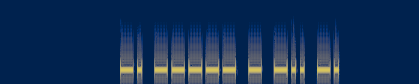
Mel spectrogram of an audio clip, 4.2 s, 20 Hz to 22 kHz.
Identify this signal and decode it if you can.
Morse code, heard as a keyed tone, about 28 wpm, 700 Hz. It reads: N0TDN
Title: USA Call Signs - 8x Character Spacing - 28wpm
